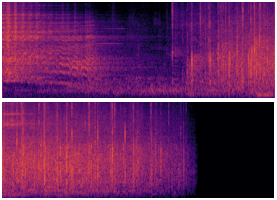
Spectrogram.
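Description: A brass band's final chord rings out and dies away over the first two seconds, then the audience applauds from about two and a half seconds in until the sound cuts off suddenly near the end.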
